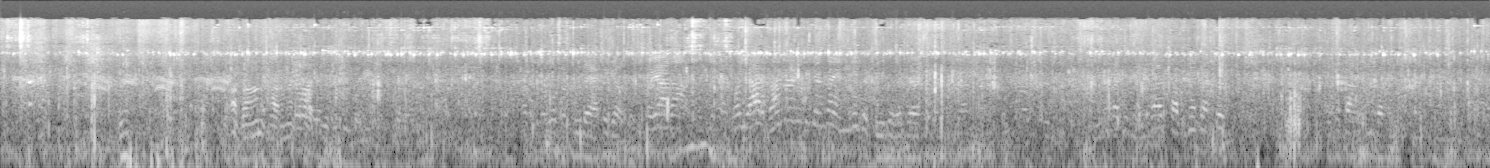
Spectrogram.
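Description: A herd of Amritsari goats bleating, with several quavering calls, over hoof steps and shuffling on dry ground. A thin steady high tone runs underneath.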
